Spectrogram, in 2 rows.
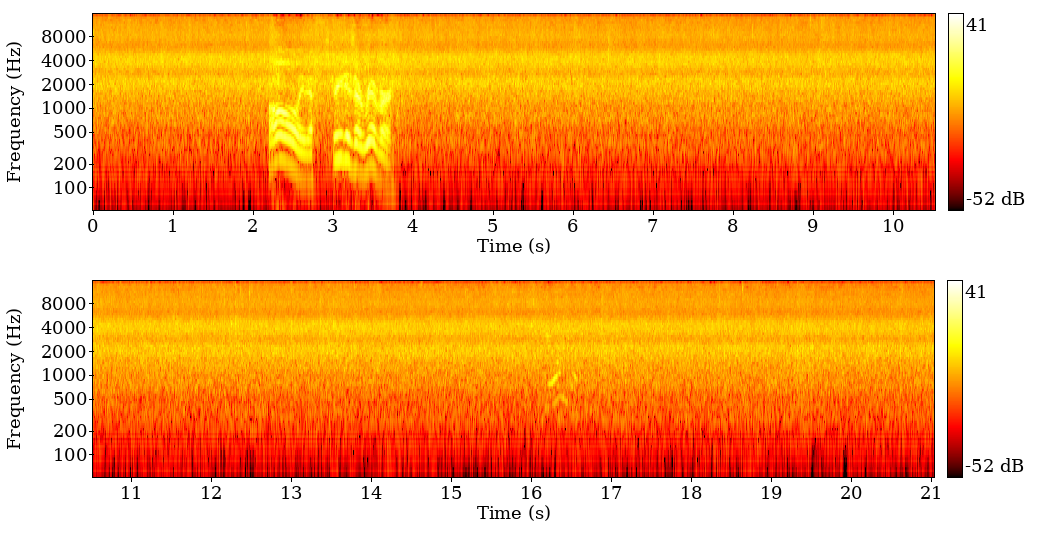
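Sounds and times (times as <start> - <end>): heavy rain pouring: 0.0 - 21.0.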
